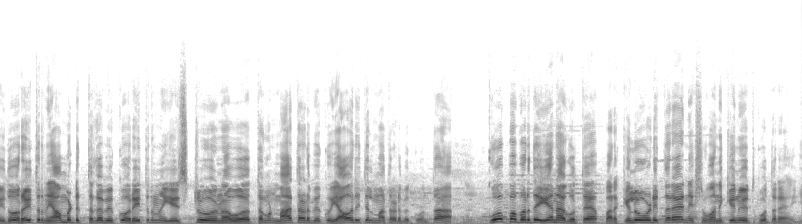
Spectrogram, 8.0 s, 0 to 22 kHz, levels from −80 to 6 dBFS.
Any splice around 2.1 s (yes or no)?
no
